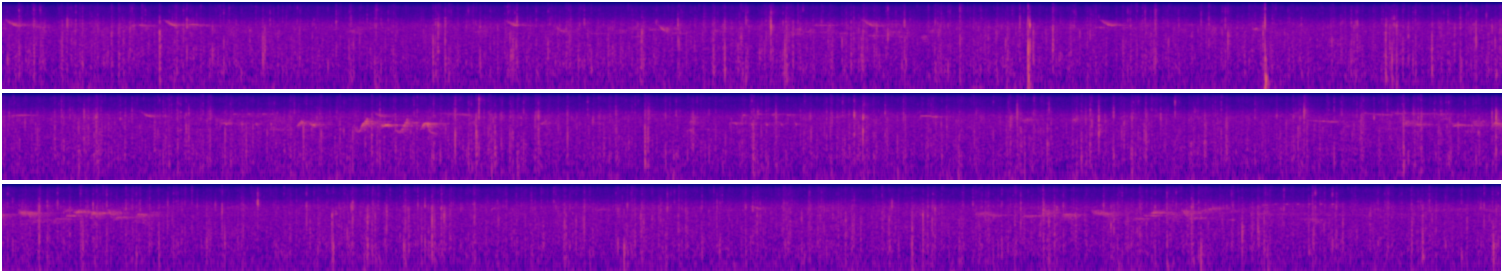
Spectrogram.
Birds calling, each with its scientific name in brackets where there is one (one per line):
Apapane (Himatione sanguinea)
Warbling White-eye (Zosterops japonicus)
Hawaii Amakihi (Chlorodrepanis virens)
Red-billed Leiothrix (Leiothrix lutea)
